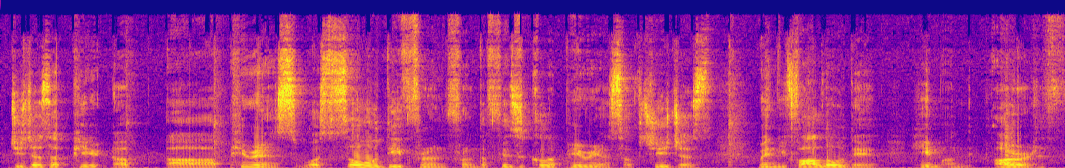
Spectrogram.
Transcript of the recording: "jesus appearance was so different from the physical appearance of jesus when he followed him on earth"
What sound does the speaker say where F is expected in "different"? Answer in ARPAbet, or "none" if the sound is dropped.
F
